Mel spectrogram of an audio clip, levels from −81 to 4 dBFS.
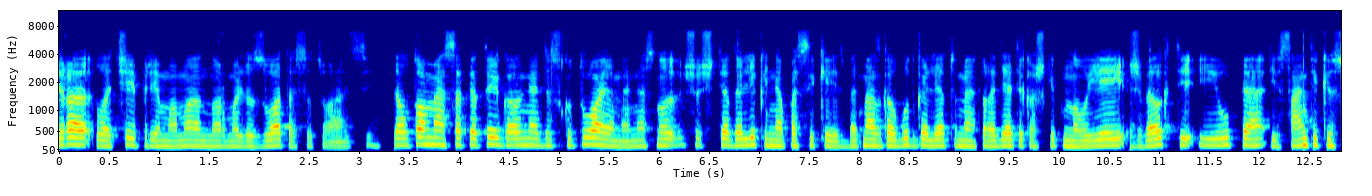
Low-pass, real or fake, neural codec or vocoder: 7.2 kHz; real; none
